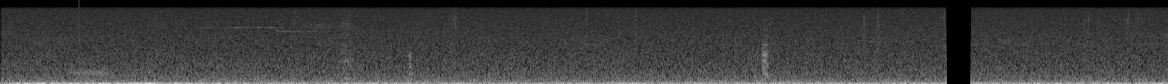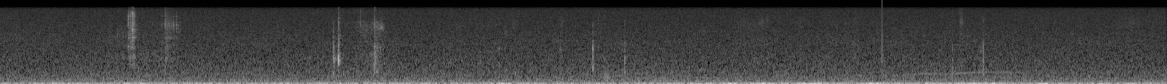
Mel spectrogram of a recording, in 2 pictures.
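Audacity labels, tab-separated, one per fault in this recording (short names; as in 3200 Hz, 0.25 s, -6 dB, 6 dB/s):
0.790000	0.790000	pop
9.460000	9.710000	gap 0.252 s
20.500000	20.500000	pop -4 dBFS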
